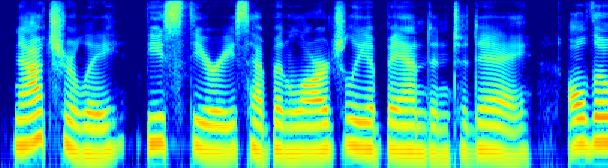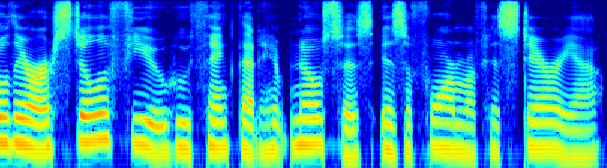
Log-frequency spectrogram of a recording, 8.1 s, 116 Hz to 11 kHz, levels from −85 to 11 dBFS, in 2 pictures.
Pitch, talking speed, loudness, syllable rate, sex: 195 Hz, 170 wpm, -21 LUFS, 5.4 syllables/s, female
